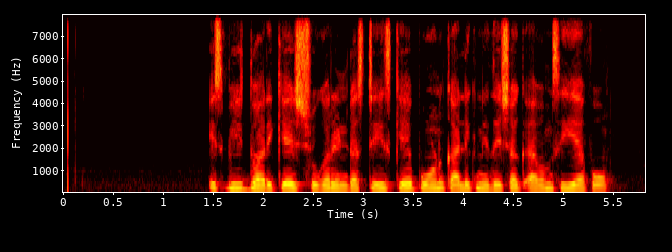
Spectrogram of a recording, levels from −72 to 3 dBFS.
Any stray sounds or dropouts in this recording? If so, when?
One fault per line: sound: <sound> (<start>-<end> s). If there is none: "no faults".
no faults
